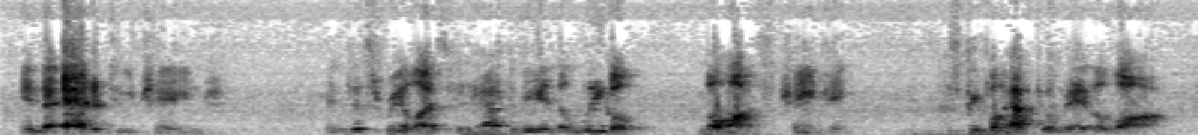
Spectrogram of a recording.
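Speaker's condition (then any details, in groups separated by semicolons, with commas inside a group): Cerebral palsy; from birth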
